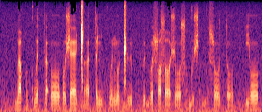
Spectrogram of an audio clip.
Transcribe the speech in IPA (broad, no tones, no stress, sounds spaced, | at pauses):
b ɛ qʷ ɛ̤ kʷʼ ɛ tː ɐ ʔ oː ʔ o ʃ ɛː ɡ͡ǁ ɐː tː ɐ ɲ ɔ̤ kʷʼ ɛ ŋ ʊː ɡ͡ǁ ʉː pː ʉ b ʊː ɬ ʊ sˤ ʉː ʃ oː s ɔ̤ ɡ u ʃ ɛ̤ ɡʷ ɛ̤ ɬ oː tː o | j o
